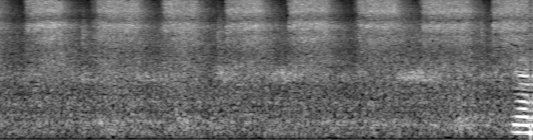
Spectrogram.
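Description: Aerosol spray can being sprayed onto a wall in short repeated hissing bursts, about two a second.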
